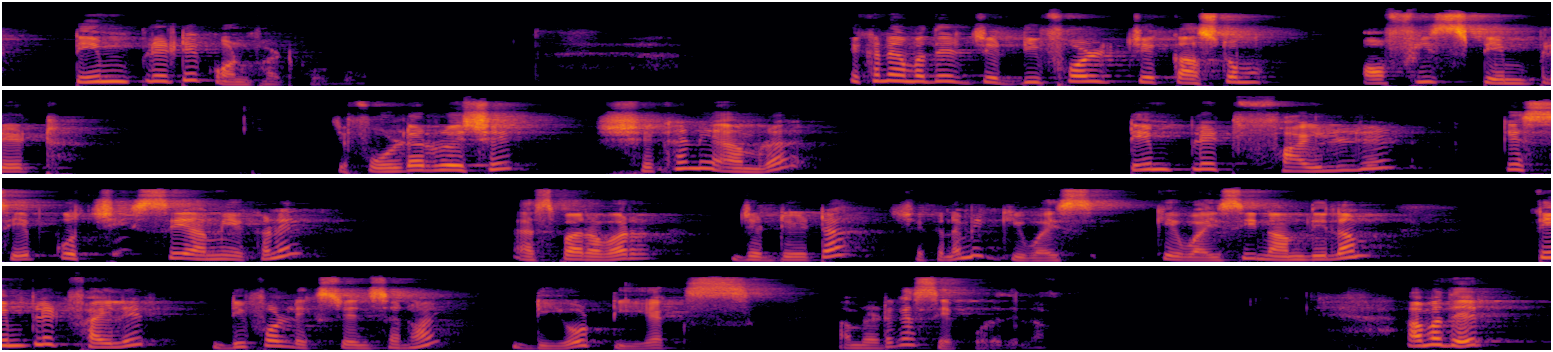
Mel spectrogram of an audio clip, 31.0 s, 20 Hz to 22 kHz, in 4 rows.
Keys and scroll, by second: 14.6 BackSpace, 17.1 k, 19.4 y, 20.3 c.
